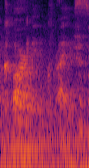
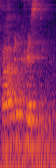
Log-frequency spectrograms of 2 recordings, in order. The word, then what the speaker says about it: Carmen Christi: Carmen Christ. Carmen Christi. So it's butchered Latin.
